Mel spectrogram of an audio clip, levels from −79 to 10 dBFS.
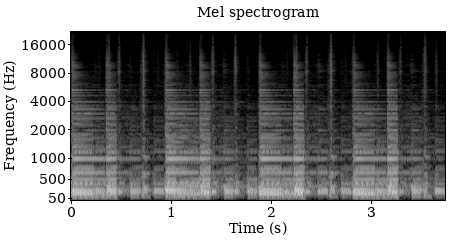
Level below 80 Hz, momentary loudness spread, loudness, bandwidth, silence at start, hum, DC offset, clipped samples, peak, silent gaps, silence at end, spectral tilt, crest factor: -42 dBFS; 8 LU; -17 LUFS; 16 kHz; 0 s; none; under 0.1%; under 0.1%; -2 dBFS; none; 0 s; -7 dB/octave; 14 dB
